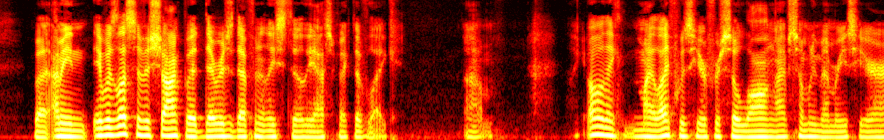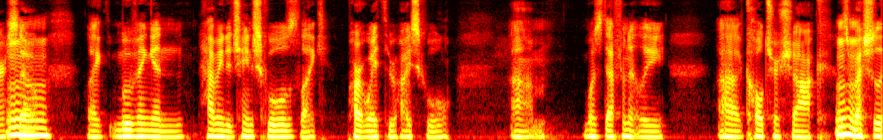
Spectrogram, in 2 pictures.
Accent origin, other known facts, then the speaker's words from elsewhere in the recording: Cape Coral, Florida, United States; pretty much my whole life growing up in Cape Coral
